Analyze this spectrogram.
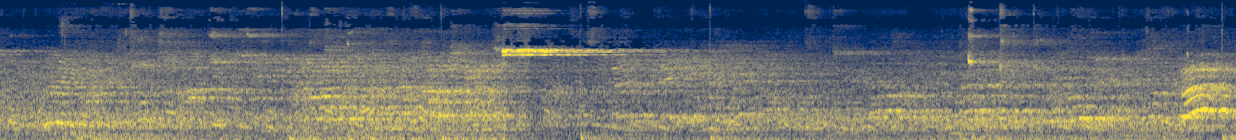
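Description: Many voices of players and onlookers talk and call out in a large echoing gym.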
